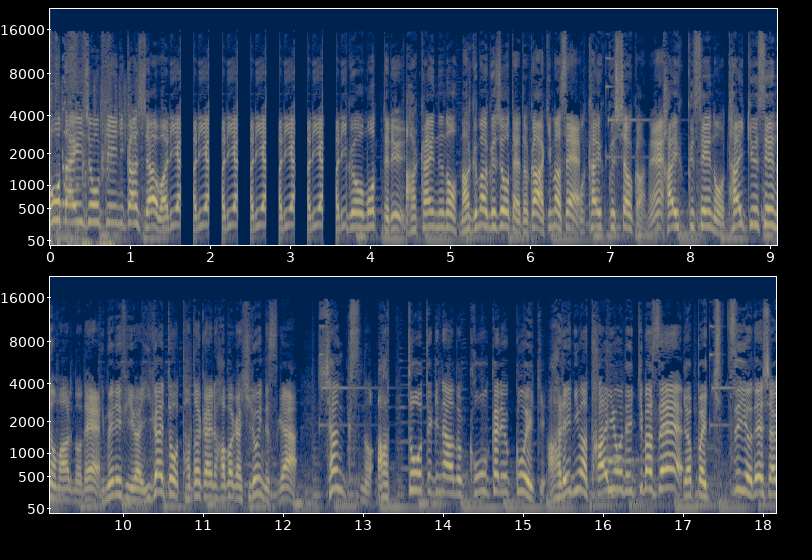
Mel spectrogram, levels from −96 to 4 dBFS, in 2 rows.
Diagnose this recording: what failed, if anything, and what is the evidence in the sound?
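A stutter with silent gaps runs from 1.63 to 3.70 s: one 186 ms burst of sound repeats six times, each followed by 170 ms of digital silence, so it returns every 356 ms at a steady pace. This points to the playback or streaming buffer. The likely cause is a stalled stream that, on each retry, replayed its last fragment and then ran dry. The audio due during that span never plays.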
